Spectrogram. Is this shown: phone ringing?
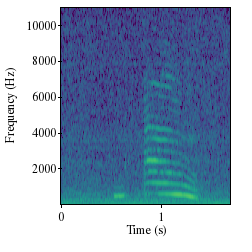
no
